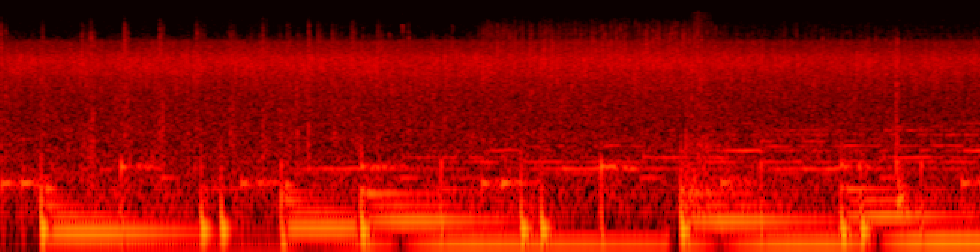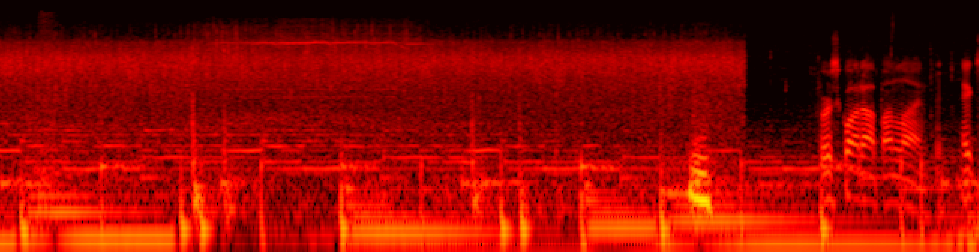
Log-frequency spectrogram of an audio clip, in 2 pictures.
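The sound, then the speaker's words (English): Steady rain patters and hisses on a hard surface, a constant wash of sound with muffled low voices murmuring underneath, the rain cutting off abruptly near the end. “It's raining.”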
